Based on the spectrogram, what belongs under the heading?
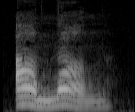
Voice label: "annan", Swedish

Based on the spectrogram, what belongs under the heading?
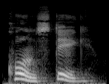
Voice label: "konstig", Swedish

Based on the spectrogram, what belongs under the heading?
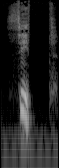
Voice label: "sitt", Swedish

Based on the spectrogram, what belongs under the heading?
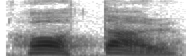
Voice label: "hatar", German

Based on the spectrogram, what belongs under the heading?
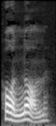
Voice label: "honom", Swedish

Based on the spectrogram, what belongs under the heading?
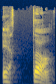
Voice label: "etta", Swedish

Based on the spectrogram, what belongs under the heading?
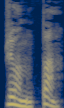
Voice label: "Rumpa", Swedish

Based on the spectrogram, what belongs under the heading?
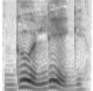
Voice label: "gullig", German

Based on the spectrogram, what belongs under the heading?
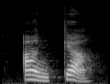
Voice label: "anka", Swedish

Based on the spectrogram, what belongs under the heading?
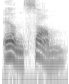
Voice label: "ensam", Swedish

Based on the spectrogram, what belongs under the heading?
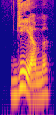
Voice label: "gem", Swedish

